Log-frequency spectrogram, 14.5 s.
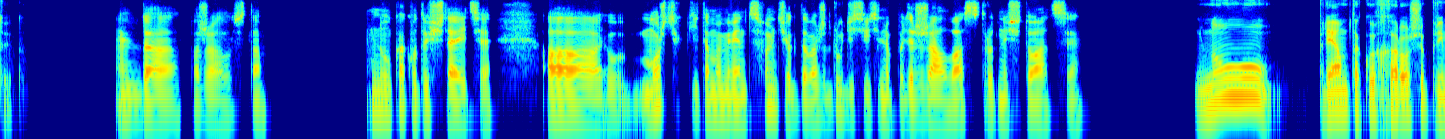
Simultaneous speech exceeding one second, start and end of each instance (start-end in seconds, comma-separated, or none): none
